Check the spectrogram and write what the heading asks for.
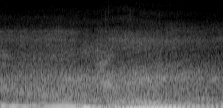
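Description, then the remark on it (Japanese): A car passes by noisily, its engine rumble swelling to a loud peak and then fading away, with steady low-frequency drone throughout. “えーとですね車が来ましたね結構賑やかに来ましたね。”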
